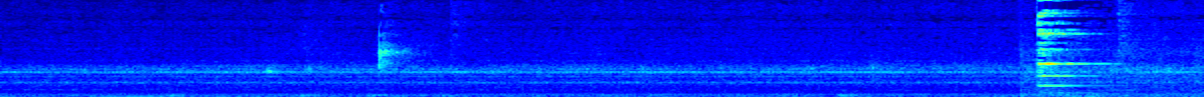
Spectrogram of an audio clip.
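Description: Quiet kitchen room tone with a faint steady hum. About five seconds in comes a single metallic clink that rings briefly: a utensil knocking against the pan as the wire whisk is taken up for mashing.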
